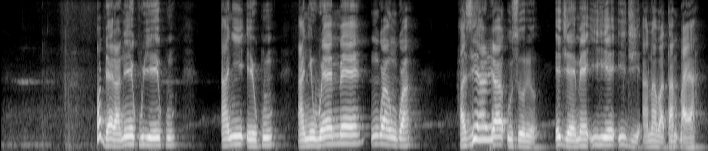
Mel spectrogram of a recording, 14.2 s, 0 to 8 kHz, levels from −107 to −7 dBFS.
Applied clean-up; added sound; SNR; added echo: none; none; none; none.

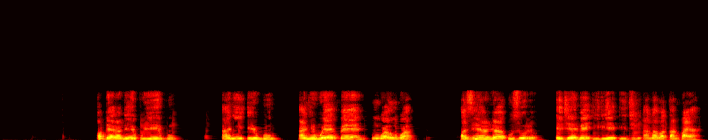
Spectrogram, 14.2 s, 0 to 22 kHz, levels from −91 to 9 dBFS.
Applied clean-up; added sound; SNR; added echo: neural mask model DeepFilterNet 3.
